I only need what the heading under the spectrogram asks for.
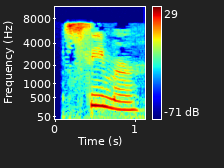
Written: seamer

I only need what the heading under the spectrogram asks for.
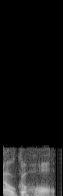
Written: alcohol

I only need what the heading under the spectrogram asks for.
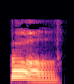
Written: wholl

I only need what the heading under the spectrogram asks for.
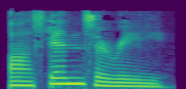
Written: ostensory

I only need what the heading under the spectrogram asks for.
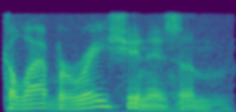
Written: collaborationism

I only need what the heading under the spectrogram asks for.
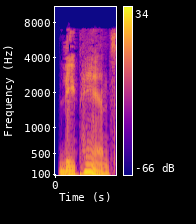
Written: depants

